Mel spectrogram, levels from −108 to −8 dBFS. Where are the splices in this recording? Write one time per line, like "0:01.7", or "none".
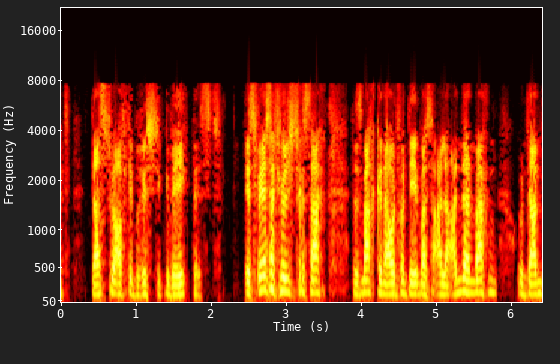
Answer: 0:02.3
0:03.2
0:04.0
0:04.5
